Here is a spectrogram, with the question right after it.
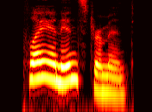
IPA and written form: pleɪ ænˈɪn.strə.mənt (Play an instrument)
